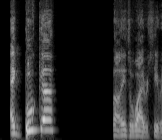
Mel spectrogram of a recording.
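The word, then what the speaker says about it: Egbuka: Ubukua. Eggbuka. Eggbuka.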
